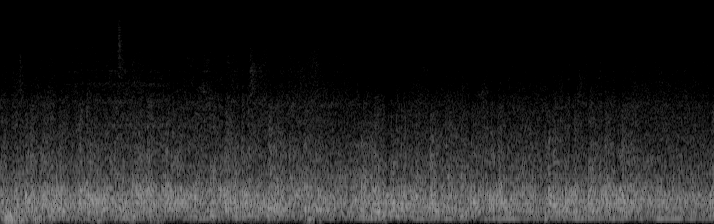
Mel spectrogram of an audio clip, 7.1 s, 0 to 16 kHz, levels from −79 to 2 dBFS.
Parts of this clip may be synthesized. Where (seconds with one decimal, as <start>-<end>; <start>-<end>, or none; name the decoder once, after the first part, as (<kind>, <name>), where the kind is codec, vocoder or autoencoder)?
2.6-5.0 (autoencoder, DAC-VAE); 5.5-7.1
